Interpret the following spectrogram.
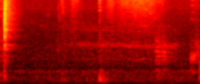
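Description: A tarot card being drawn from the deck and laid on a wooden tabletop: a sharp click at the start, a soft tap about a second in, and faint card rustling.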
